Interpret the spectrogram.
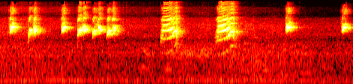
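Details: Kept in Indonesia and still singing through intense heat, a Long-tailed Shrike of the sembur type utters high clipped chattering notes in uneven clusters, with short pauses between them.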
